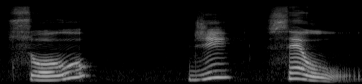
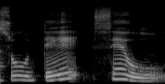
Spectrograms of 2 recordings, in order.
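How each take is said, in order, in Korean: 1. 'de'는 j 소리로 시작합니다. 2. 'de'는 d 소리로 시작합니다. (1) "브라질에서는 디이가 붙었을 때 지, 지로 발음이 된다는 것" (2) "포르투갈에서는 아마 sou de seu 이렇게 하겠지만"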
